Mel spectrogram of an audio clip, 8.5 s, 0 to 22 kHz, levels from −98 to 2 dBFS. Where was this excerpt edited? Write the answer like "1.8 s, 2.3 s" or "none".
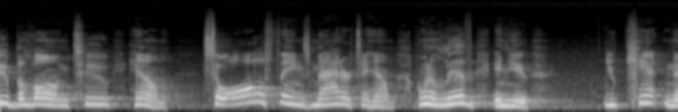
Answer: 5.2 s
